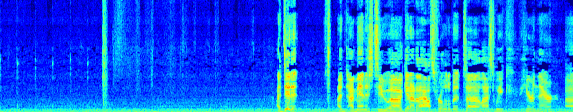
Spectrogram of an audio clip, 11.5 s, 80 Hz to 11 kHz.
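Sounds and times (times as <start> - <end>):
faint regular ticking: 0.0 - 1.9
car engine rumble from inside a moving car: 0.0 - 11.4
road noise from inside a moving car: 0.0 - 11.4
speech: 5.6 - 6.0, 6.8 - 11.4
sharp click: 6.5 - 6.7.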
